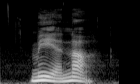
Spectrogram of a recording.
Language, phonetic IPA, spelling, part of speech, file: Swedish, [²meːna], mena, verb, Sv-mena.ogg
- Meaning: 1. to mean; to convey, or to want to convey 2. to mean; to be of the opinion that or to have as one's conviction 3. to mean; to have as one's intention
